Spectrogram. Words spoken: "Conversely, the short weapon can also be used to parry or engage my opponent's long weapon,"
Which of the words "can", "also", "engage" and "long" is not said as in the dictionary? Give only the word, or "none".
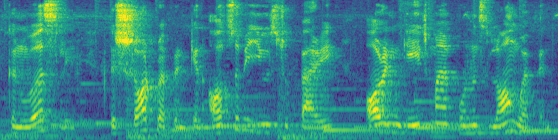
none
